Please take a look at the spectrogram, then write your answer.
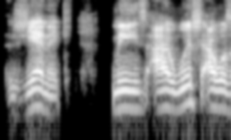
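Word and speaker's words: Canik: He he has all the sexiness like it's it's technically so eastwin says he says canic but actually the the true pronunciation is janic means I wish I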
